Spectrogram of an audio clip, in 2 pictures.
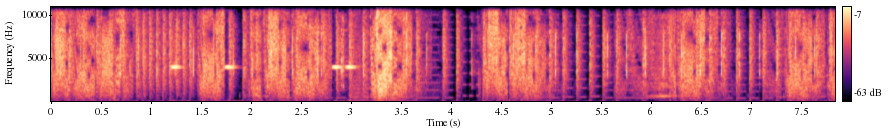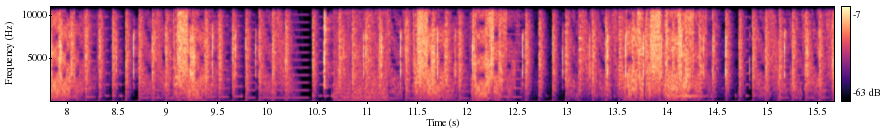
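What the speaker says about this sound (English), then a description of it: "they can shoot at you from close range too" Dense, relentless enemy gunfire from the arcade shooter Vulgus, rapid shot blips and bursts crowding the whole passage alongside tonal game effects and music, loud and continuous with no talking.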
